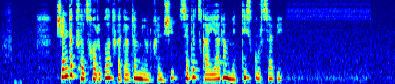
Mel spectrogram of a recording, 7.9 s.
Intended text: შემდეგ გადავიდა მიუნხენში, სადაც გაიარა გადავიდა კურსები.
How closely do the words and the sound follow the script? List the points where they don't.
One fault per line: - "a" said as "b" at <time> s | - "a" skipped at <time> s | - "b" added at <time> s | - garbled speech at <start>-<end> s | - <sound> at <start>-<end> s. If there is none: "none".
- "საცხოვრებლად" added at 1.6 s
- "გადავიდა" said as "მედდის" at 4.6 s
